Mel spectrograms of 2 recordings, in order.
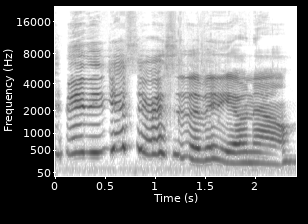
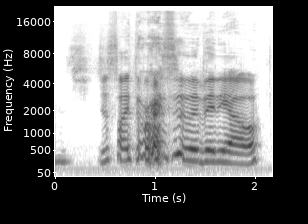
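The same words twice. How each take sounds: First: Helium voice. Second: Said in the usual way. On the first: Real, not acted. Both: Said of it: "on freaking Helium".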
